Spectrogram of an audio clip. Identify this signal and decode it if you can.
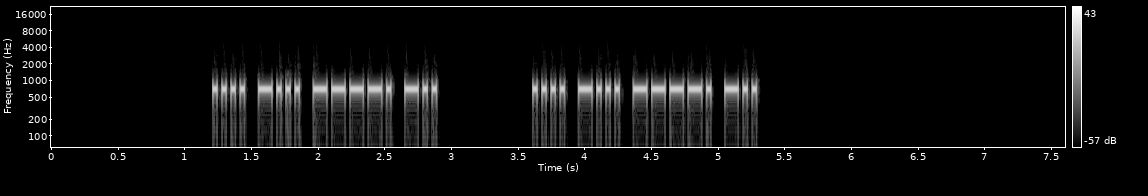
Morse code, heard as a keyed tone, about 36 wpm, 700 Hz. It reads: HB9D HB9D
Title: DXCC-100 Call Signs - 4 Characters - Repeated 2x - 35wpm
